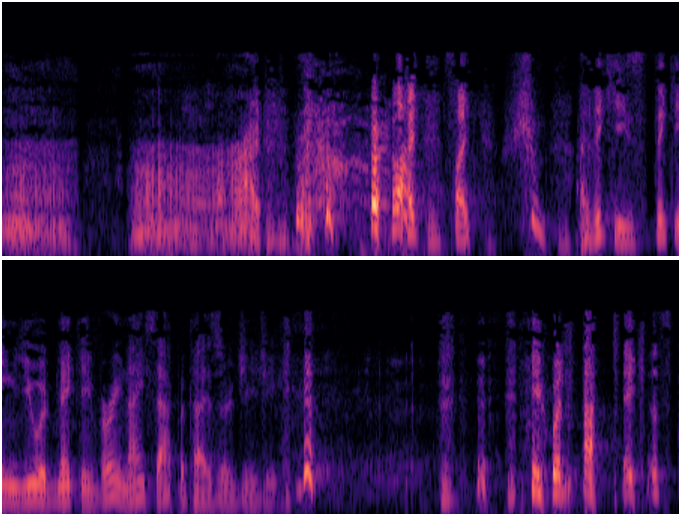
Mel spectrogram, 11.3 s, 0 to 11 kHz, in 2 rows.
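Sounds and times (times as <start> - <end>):
person imitating the growl of a tiger: 0.0 - 2.5
speech: 2.0 - 8.3, 9.3 - 11.2
laughter: 2.2 - 3.7, 8.0 - 11.2.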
